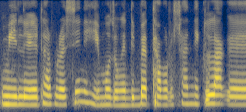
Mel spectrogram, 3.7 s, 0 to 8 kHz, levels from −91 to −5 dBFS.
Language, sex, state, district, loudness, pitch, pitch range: Chakma, female, Tripura, Dhalai, -15 LUFS, 215 Hz, 205-230 Hz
